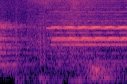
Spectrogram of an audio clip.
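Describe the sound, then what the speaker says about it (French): A telephone rings indoors during a stage comedy, a steady electronic tone holding through a one-second burst at moderate level, with a faint murmur of voices beneath. "Ton téléphone sonne."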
